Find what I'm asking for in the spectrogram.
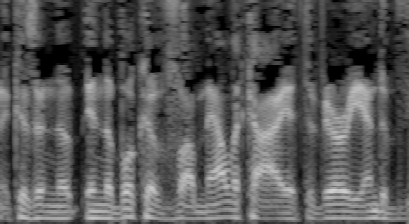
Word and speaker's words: Malachi: Because, you know, the prophecies at the very end of the Old Testament in the book of Malachi, that's not Malachi, it's Malachi.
